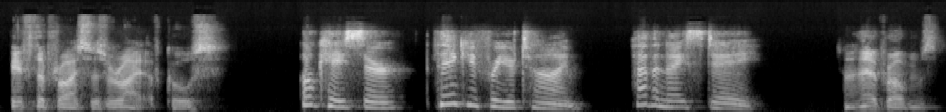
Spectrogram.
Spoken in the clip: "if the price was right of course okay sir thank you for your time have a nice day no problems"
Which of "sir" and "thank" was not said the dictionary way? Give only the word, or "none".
none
